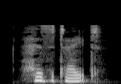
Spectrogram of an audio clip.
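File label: "hesitate", British English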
